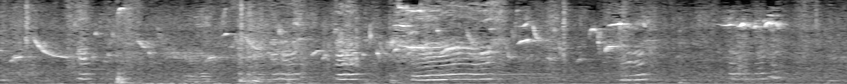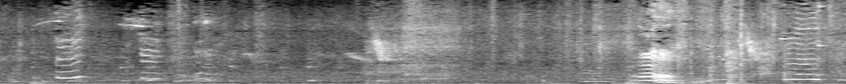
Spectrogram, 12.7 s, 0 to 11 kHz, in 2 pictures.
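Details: A litter of new Bernese Mountain Dog puppies, September 2023, makes scattered short squeaky whines and wavering whimpers over a steady low rumble, with a few clicks and a louder burst of noise near the end.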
